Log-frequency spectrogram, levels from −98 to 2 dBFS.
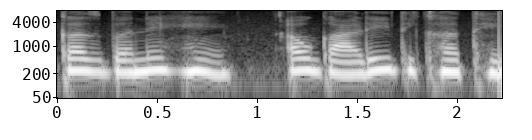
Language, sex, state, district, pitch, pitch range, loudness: Chhattisgarhi, female, Chhattisgarh, Sukma, 230 Hz, 220-240 Hz, -10 LUFS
